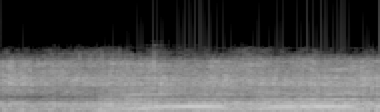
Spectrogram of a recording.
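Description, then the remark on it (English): A train rumbles loudly and steadily as it approaches a railroad crossing, and a steam whistle sounds partway through, a sustained tone over the continuous roar of the approaching engine. “If Burdick tries to beat that limiter to the crossing, he's crazy.”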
